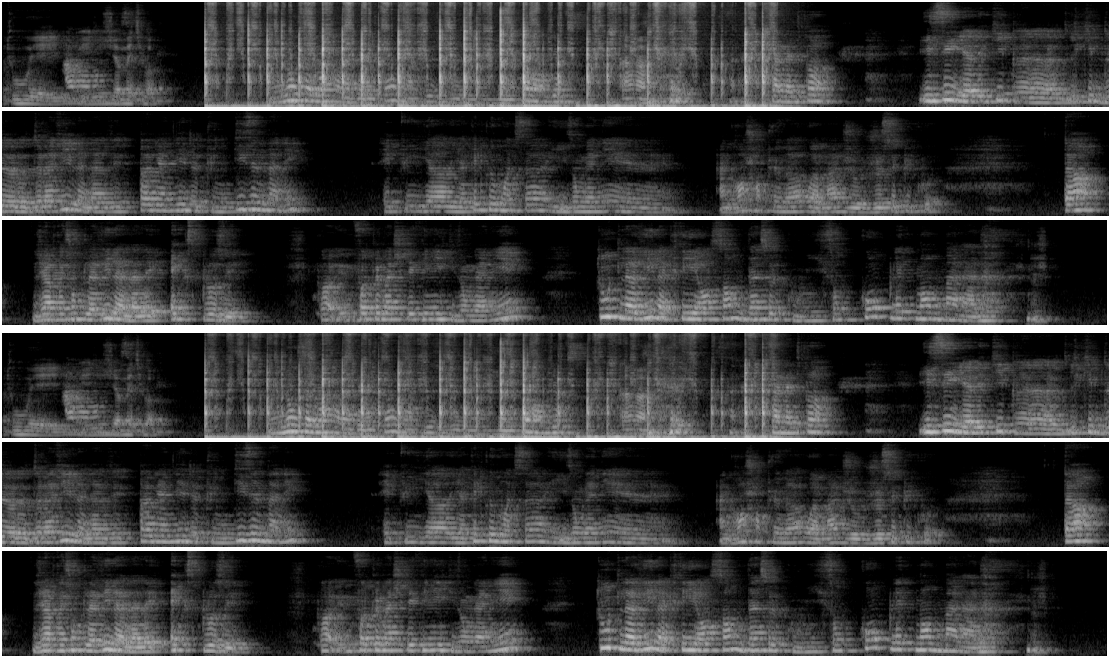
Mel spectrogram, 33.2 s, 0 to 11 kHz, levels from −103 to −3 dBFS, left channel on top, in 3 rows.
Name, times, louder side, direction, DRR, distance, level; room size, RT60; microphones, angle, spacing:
voice 1, 0.0-1.7 6.2-6.6 32.4-32.6, equal, 5° left, 2.8 m, -51 dB
voice 2, 0.6-1.1 2.6-5.8 6.4-6.8 7.3-7.4 7.7-8.8 9.2-14.1 14.9-17.8 18.2-20.4 20.8-21.0 21.7-22.1 22.4-24.5 25.3-27.3 28.1-32.6, right 2 dB, 50° right, 6.4 m, -43 dB
Writing, 2.0-7.9, left 4 dB, 30° left, 0.6 m, -36 dB
18.0 x 11.5 x 4.4 m
head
